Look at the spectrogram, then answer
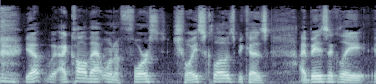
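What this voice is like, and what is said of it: Usual voice. Nothing is said of it.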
